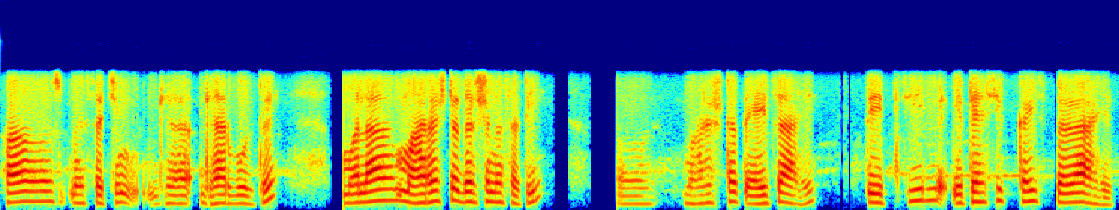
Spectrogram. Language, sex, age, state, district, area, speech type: Marathi, male, 30-45, Maharashtra, Hingoli, rural, conversation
